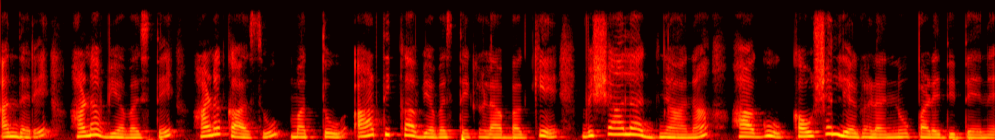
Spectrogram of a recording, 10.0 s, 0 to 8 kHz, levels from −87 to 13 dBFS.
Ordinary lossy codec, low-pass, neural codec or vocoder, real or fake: none; 7.2 kHz; none; real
